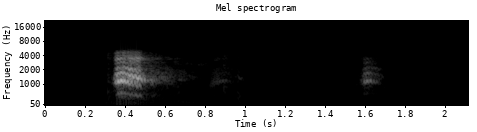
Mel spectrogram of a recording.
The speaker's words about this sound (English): Huh. Sounds like a bird. You'd think it'd be crickets. But it's a crow.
